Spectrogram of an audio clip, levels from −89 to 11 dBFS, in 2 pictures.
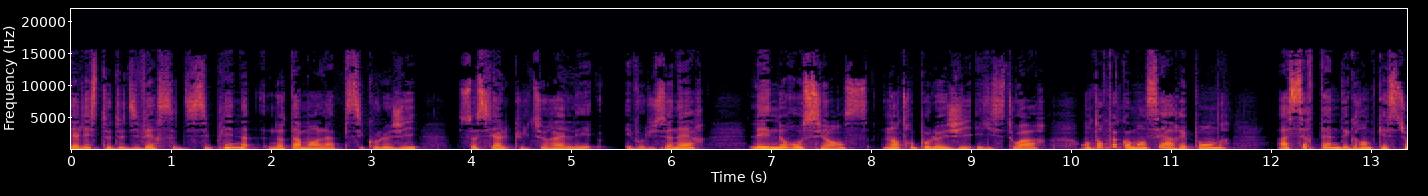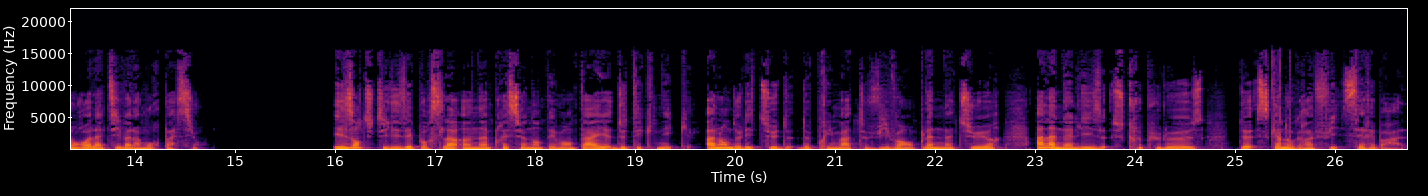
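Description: From 25.34 to 25.55 s there is processor overload crackle: a handful of tiny buffers, each well under a millisecond, miss their deadlines and drop to silence. Unlike a single dropout or isolated click, the clustered hard-edged gaps form a brief gritty tear that stops abruptly.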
